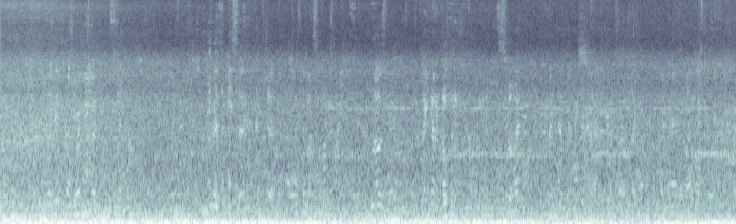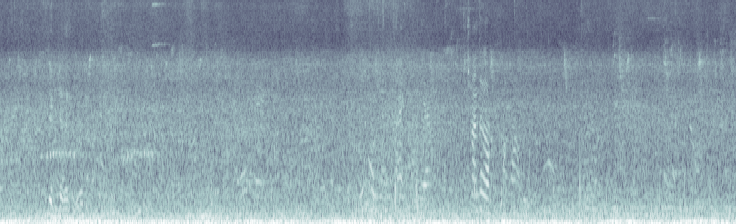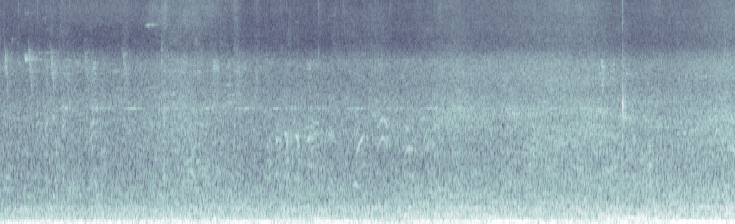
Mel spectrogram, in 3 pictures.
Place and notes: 大安區古莊里, Taipei City - Walking through the park
Walking through the park, Traffic Sound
